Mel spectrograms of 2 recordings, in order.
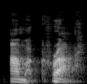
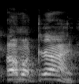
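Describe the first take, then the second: First: Said in the usual way. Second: Put-on higher, babyish take on the line; playing a newborn about to wail; lightly voiced baby announcing tears. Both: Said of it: "like a baby".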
